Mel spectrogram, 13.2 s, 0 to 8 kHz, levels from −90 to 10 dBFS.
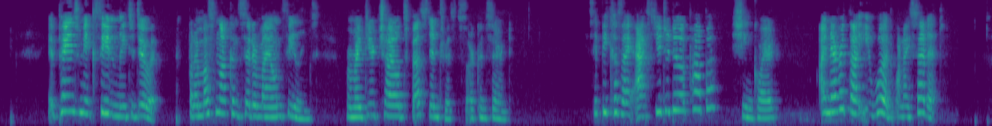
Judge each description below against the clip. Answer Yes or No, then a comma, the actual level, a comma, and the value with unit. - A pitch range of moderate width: No, wide, 6.3 semitones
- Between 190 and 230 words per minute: Yes, average, 200 wpm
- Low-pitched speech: No, very high, 255 Hz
